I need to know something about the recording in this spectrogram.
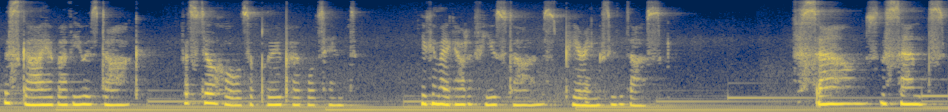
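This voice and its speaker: A woman narrating a scripted guided hypnosis in a soft, soothing, measured way. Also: mid-range voice, in a large hall, muffled recording. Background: music.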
